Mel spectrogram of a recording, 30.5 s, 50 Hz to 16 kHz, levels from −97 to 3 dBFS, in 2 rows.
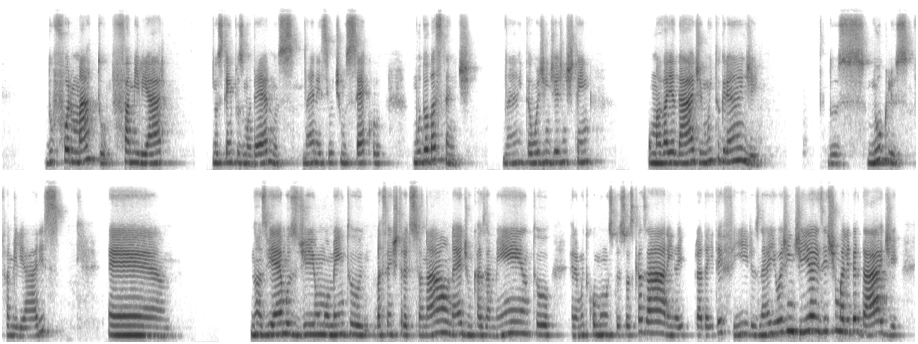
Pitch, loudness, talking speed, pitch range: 215 Hz, -27 LUFS, 110 wpm, 205-235 Hz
